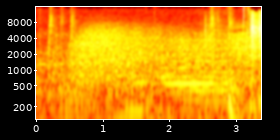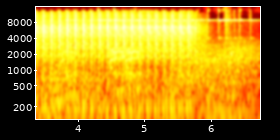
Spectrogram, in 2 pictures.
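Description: Rapid automatic gunfire in the classic Resident Evil 3 game, rattling bursts of shots with a sharp pause and resumed firing, accompanied by musical tones from the game.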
